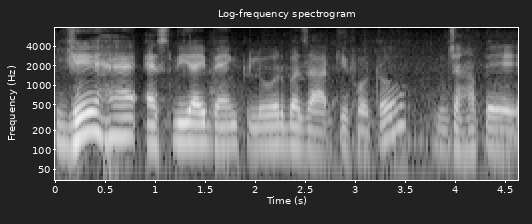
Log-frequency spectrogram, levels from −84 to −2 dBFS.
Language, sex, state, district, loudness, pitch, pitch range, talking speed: Hindi, male, Himachal Pradesh, Shimla, -20 LUFS, 120 Hz, 110-130 Hz, 130 wpm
